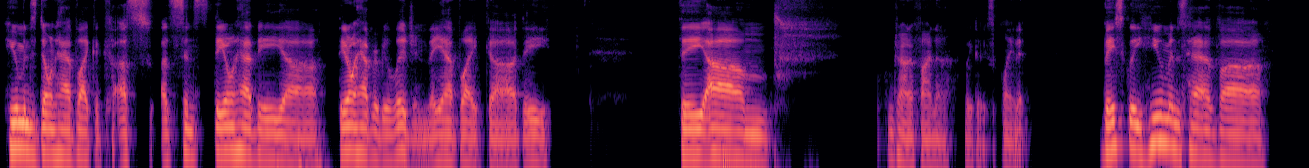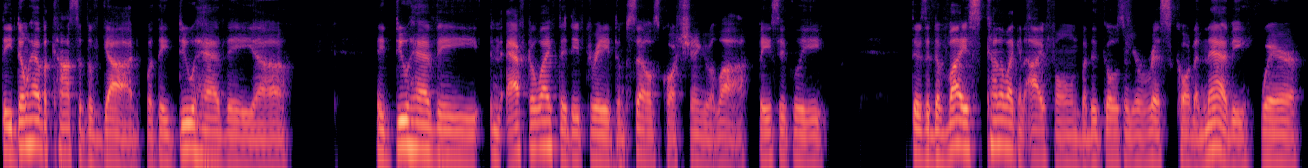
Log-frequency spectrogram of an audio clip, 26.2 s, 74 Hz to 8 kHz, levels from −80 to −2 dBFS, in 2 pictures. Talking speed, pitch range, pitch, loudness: 195 wpm, 90-115 Hz, 100 Hz, -27 LUFS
